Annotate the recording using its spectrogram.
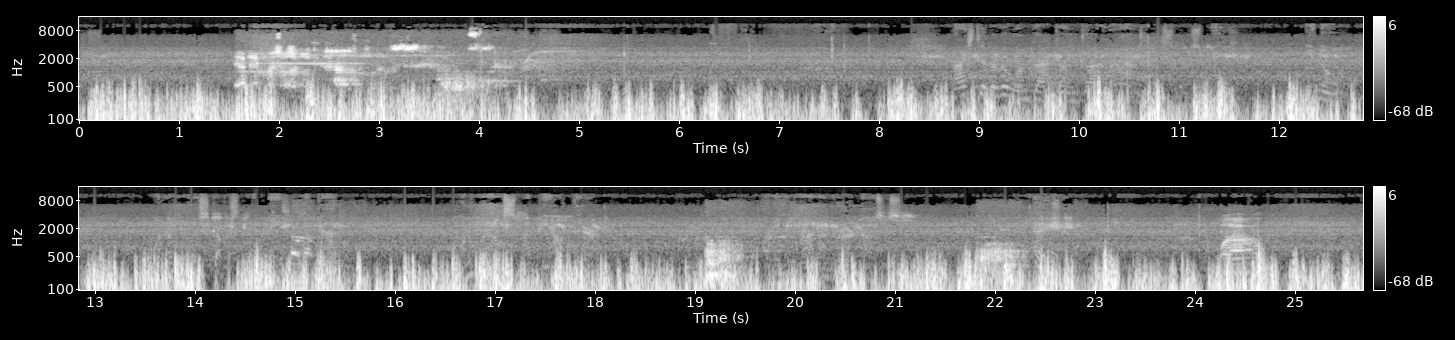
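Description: A man talks steadily and close to a microphone.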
